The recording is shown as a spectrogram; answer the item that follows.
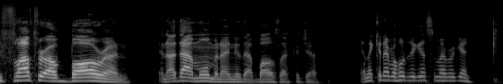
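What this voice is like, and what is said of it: Usual voice. Nothing is said of it.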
